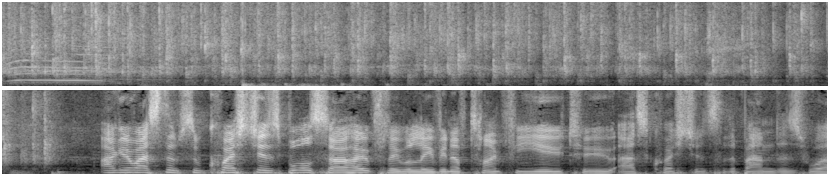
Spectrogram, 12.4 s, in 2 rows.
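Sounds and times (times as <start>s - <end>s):
audience applause: 0.0s - 6.8s
speech: 7.0s - 12.3s.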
